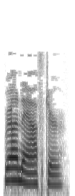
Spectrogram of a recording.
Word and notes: run after: British English

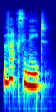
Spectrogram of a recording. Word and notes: vaccinate: British English

